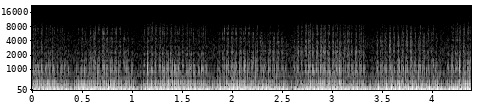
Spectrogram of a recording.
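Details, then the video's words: Purring from a sleeping domestic cat, a low buzzing rumble rising and falling in breath-length pulses about every one and a half seconds, steady and close. "Cat sleeping and Purring"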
